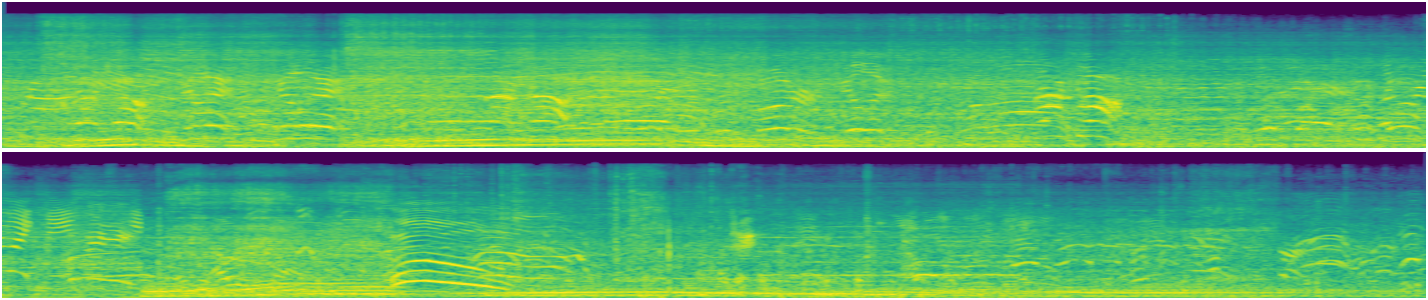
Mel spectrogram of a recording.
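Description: Onlookers shouting and whooping over a rock-crawling buggy's engine revving on the rocks, with a burst of loud shouts about two-thirds of the way through.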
